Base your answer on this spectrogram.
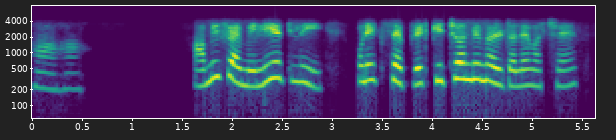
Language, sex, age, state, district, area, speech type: Goan Konkani, female, 30-45, Goa, Canacona, rural, conversation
